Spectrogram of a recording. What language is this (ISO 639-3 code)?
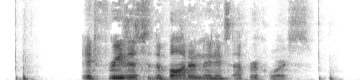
eng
